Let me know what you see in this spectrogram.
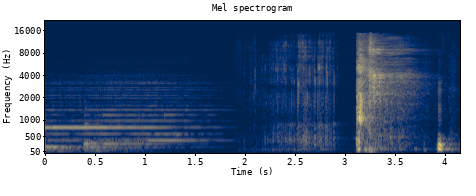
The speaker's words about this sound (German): du hast immer wieder neue Geräusche. Mhm. Wenn es nicht das Knabbern ist, dann ist es heute das schöne Schlürfgeräusch deines Getränks.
